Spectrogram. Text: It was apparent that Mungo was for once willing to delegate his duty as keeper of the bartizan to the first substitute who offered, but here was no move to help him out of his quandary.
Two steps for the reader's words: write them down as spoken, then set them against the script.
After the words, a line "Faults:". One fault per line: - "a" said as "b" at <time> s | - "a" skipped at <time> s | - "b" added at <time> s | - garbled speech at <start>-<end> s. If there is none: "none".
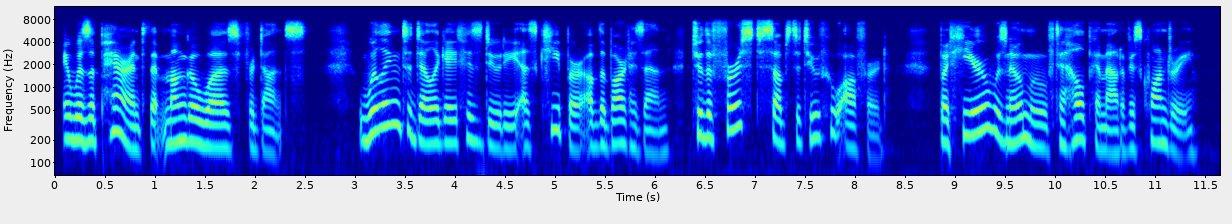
It was apparent that Mungo was for dunce willing to delegate his duty as keeper of the bartizan to the first substitute who offered, but here was no move to help him out of his quandary.
Faults:
- "once" said as "dunce" at 2.0 s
